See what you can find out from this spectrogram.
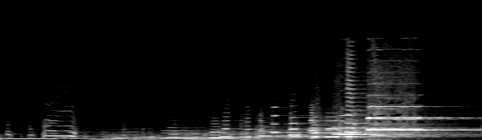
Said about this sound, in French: On peut aller vers un peu les dindons, puis on va sortir là-bas du parc.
